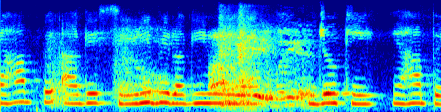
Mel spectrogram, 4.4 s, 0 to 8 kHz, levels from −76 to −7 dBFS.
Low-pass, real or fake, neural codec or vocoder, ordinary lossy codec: 7.2 kHz; real; none; Opus, 16 kbps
